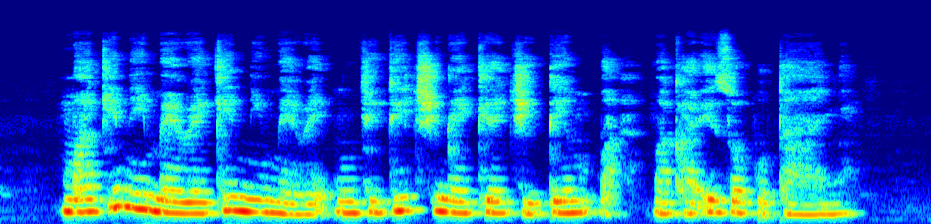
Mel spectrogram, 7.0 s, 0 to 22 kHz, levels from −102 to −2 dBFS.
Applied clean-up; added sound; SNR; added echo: none; none; none; reverberation time 0.2 s.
